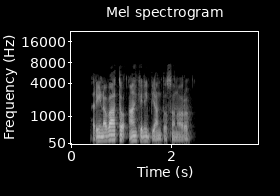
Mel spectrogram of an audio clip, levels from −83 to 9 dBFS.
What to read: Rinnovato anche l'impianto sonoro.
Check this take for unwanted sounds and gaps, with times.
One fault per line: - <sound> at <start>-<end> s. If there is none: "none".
none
